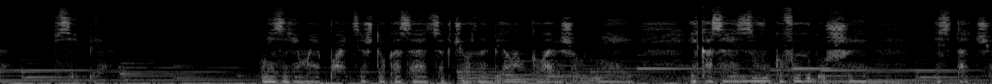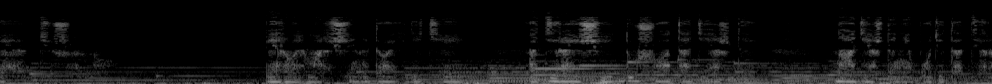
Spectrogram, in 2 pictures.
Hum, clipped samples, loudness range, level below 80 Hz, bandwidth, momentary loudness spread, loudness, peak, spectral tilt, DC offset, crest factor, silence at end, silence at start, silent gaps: none; under 0.1%; 7 LU; -50 dBFS; 16 kHz; 18 LU; -38 LUFS; -16 dBFS; -3 dB/octave; under 0.1%; 24 dB; 0 s; 0 s; none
